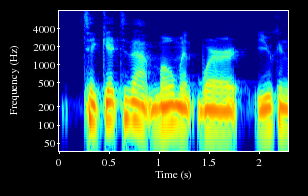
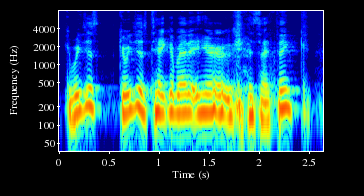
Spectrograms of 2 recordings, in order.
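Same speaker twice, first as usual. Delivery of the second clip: high, louder joking guilt; playful mock confession; 8 semitones higher, 4 dB louder than usual. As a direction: ham up taking the blame. Coach quoted, mock guilty.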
